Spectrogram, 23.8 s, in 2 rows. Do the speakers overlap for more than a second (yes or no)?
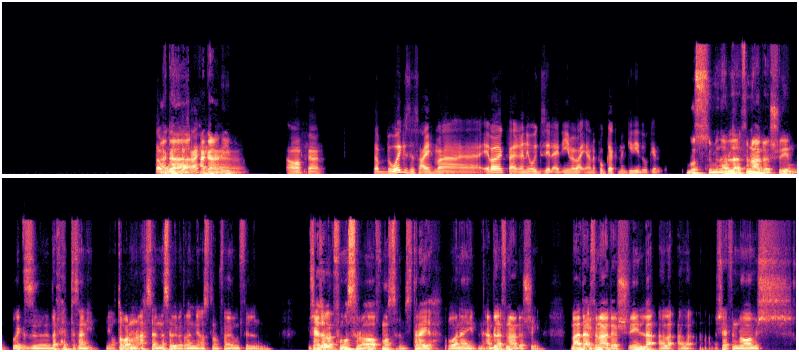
yes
